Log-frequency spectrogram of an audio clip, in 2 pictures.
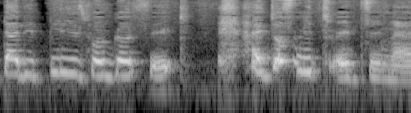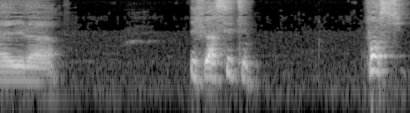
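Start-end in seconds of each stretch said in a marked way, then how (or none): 0.0-4.7 put-on begging child. Child begs father for money, slow and desperate.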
